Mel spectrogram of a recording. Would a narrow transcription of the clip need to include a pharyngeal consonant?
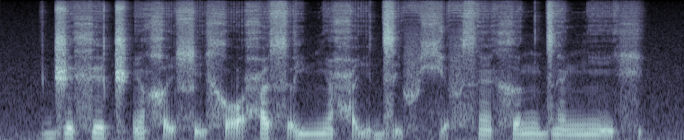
yes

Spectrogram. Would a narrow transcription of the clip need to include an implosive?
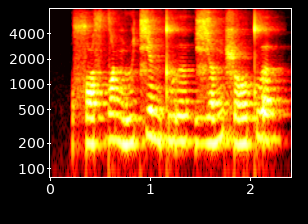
no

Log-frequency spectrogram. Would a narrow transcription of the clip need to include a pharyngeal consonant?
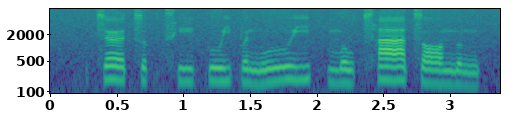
no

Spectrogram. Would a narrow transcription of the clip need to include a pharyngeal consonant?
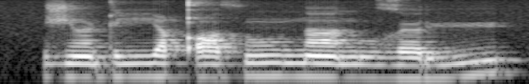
no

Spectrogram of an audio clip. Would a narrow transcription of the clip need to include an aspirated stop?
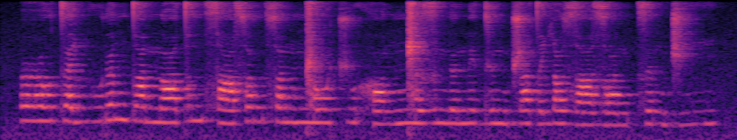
no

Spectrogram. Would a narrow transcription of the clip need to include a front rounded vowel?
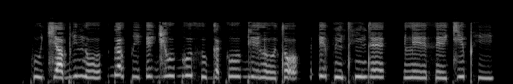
no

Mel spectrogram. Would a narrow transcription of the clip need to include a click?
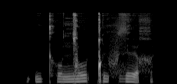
yes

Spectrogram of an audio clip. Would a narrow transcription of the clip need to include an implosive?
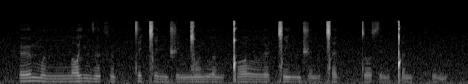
no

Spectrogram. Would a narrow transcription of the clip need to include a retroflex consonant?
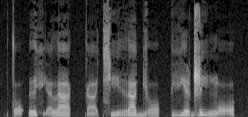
yes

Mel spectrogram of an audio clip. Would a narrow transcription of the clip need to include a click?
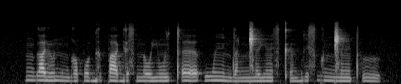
yes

